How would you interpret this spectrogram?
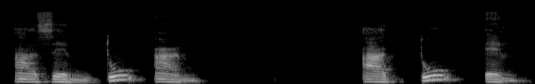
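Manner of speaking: Acentúan and Actúen said very slowly, ú stressed and split off; slow demo. Shown as a demonstration. Teacher spelling out example words to students, slowly. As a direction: sound out each word slowly. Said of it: "listing hiatus example words".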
